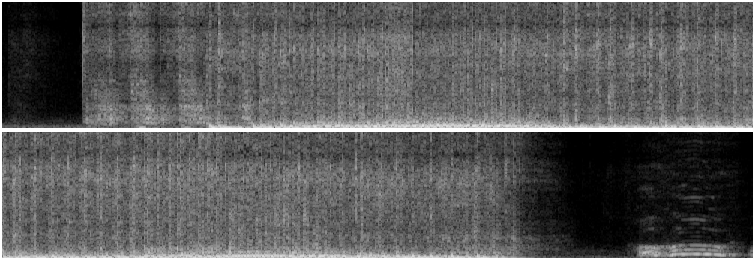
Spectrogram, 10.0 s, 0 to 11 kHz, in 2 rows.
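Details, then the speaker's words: 1981 Yamaha XS850 Special with rebuilt carburetors and no exhaust tips, full choke in cold snowy weather: slow cranking with pops, then uneven roaring start that won't idle; owner thinks it's just too cold. "well it's starting up but it's not idling maybe it's just too cold"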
